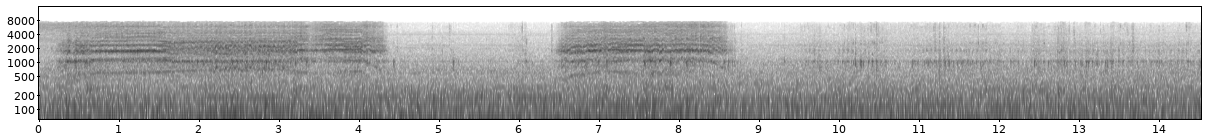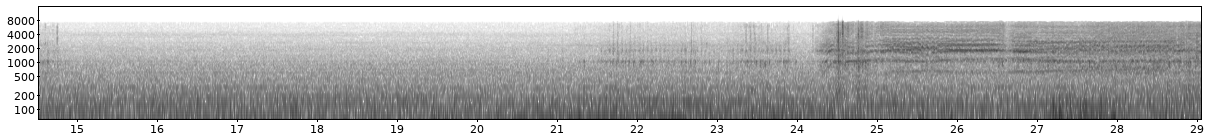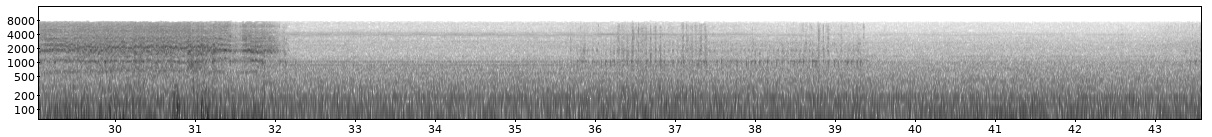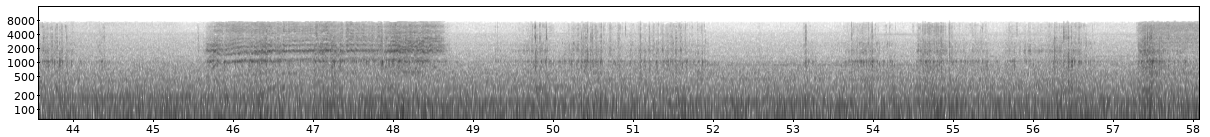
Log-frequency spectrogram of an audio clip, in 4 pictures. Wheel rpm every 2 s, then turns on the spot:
130, 160, 20, 110, 50, 20, 20, 0, 0, 0, 10, 20, 120, 160, 160, 140, 0, 0, 20, 20, 0, 10, 20, 150, 30, 20, 0, 20, 20.
4-6 8-14 20-24 36-38 42-44 48-52 54-58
